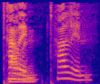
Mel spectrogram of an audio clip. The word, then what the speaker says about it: Tallinn: Tallinn. – How do you say it? – Tallinn.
